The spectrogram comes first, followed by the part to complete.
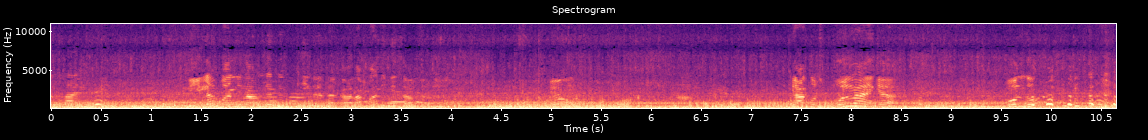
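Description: Motorboat engine running steadily, with wind buffeting the microphone. Faint voices come through now and then.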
